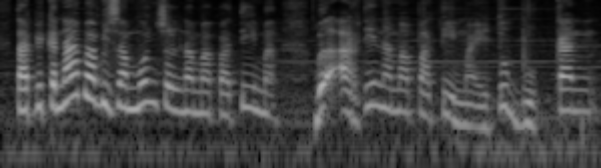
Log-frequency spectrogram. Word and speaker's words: Fatimah: istri Nabi Ismail namanya Fatimah hanya beda cara pelafalan di sini tak disebut Fatimah tapi petima mau disebut petima mau disebut Fatimah itu bukan Sesuatu yang mustahil tapi Intinya kalau ada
